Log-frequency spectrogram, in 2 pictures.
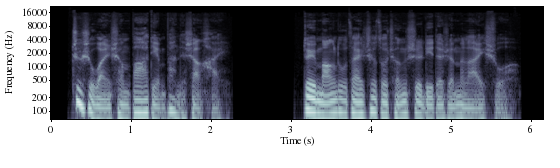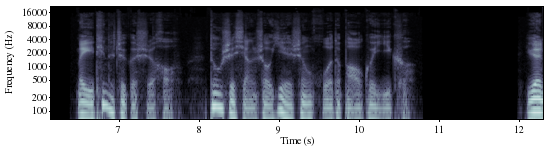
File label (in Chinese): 人物宣传, 叙述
